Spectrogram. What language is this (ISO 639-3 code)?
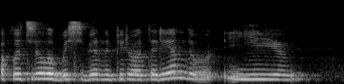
rus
